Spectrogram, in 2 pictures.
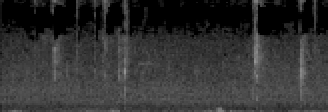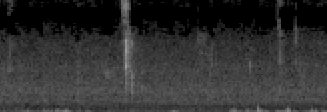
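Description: Chewing and gnawing on chicken feet, irregular soft mouth sounds, with a few sharp clicks near the middle.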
